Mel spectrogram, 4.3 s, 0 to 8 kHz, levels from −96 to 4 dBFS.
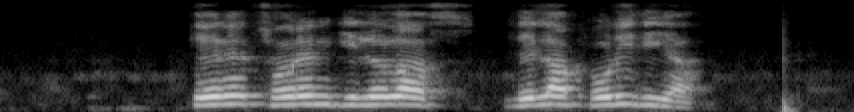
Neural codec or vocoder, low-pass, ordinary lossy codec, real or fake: codec, 16 kHz, 4 kbps, FreqCodec, smaller model; 7.2 kHz; AAC, 48 kbps; fake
